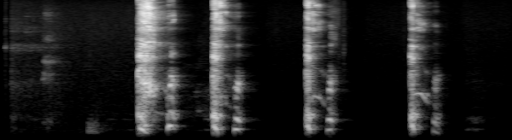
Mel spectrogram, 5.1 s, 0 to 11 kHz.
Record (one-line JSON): {"three_cough_length": "5.1 s", "three_cough_amplitude": 27808, "three_cough_signal_mean_std_ratio": 0.28, "survey_phase": "beta (2021-08-13 to 2022-03-07)", "age": "18-44", "gender": "Female", "wearing_mask": "No", "symptom_cough_any": true, "symptom_headache": true, "smoker_status": "Never smoked", "respiratory_condition_asthma": false, "respiratory_condition_other": false, "recruitment_source": "Test and Trace", "submission_delay": "2 days", "covid_test_result": "Positive", "covid_test_method": "ePCR"}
